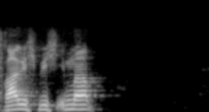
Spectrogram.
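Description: A middle-aged man speaks into a microphone in a short burst.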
